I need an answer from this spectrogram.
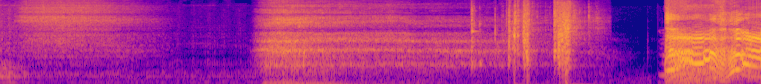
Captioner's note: long sigh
